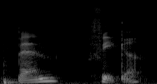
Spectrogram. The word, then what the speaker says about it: Benfica: Added a syllable to Benfica. – What'd I say? – Benfica. – What's the? We said the same thing. – Benfica.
